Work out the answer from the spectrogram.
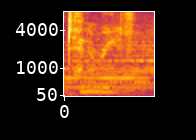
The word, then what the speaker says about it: Tenerife: So you depart on a ship to the island of Tenerife to gather more information. Oh, that's how you pronounce that, is that?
